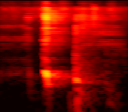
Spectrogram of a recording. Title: Srry my cough-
